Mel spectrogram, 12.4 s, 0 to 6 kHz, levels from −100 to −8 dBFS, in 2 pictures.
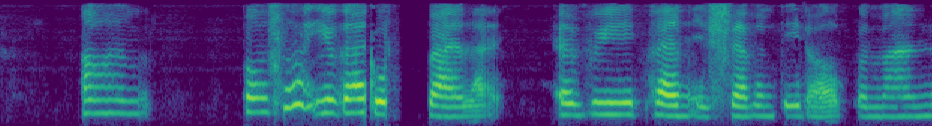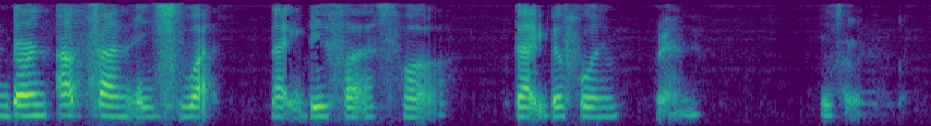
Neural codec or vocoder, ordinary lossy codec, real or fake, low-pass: codec, 24 kHz, 3 kbps, HILCodec; AAC, 32 kbps; fake; 5.4 kHz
